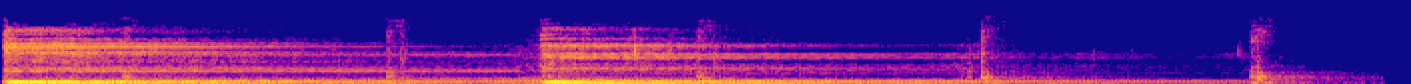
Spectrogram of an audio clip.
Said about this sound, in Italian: Avete udito anche voi i rintocchi dell'orologio?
